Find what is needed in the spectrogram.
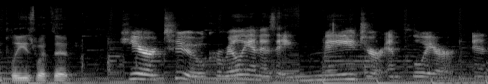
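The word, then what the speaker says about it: Carilion: you want good care, but you guys have Carillion. I'm not trying to steal your thunder. Did I pronounce it right?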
